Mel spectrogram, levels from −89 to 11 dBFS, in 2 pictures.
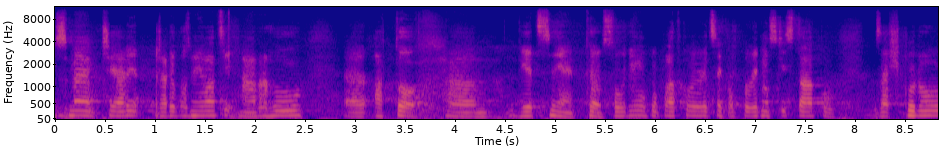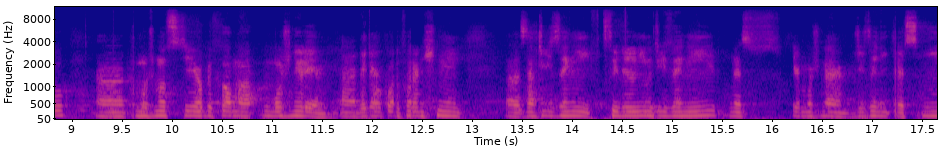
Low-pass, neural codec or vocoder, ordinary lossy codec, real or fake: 10.8 kHz; codec, 44.1 kHz, 2.6 kbps, DAC; AAC, 64 kbps; fake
